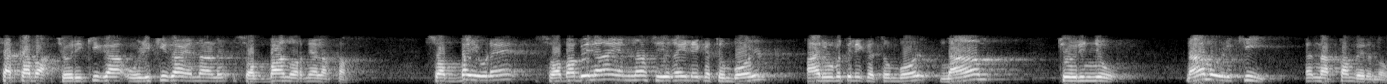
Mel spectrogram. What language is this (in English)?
Malayalam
